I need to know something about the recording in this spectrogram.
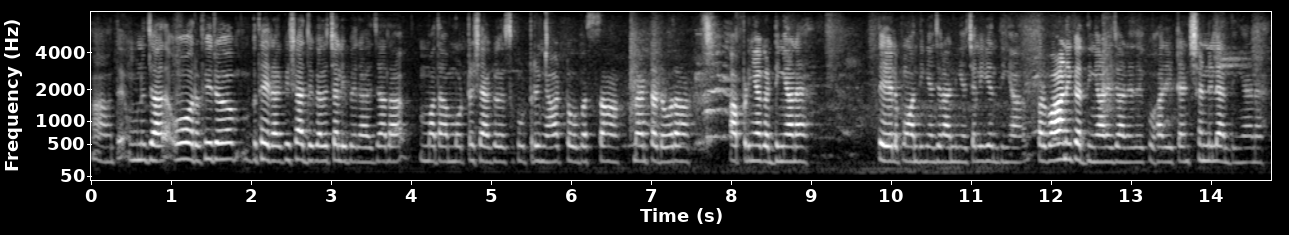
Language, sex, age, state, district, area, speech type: Dogri, female, 30-45, Jammu and Kashmir, Samba, rural, spontaneous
